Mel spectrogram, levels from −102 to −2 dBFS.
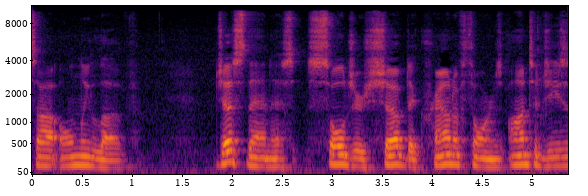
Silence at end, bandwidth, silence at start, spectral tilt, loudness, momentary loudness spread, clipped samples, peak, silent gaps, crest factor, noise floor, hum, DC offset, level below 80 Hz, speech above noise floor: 0 s; 10.5 kHz; 0 s; -5.5 dB/octave; -36 LUFS; 8 LU; under 0.1%; -18 dBFS; none; 18 dB; -70 dBFS; none; under 0.1%; -72 dBFS; 34 dB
